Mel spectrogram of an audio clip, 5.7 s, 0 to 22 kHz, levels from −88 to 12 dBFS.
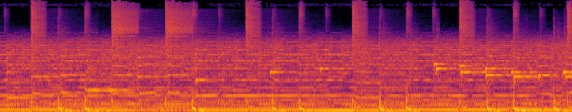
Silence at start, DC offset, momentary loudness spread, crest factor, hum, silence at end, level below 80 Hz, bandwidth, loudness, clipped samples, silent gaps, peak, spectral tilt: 0 s; 0.9%; 4 LU; 10 dB; none; 0 s; -14 dBFS; over 20 kHz; -10 LUFS; 0.3%; none; 0 dBFS; -4.5 dB/octave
